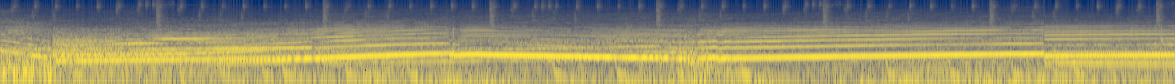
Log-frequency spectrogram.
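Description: Sport motorcycle engines accelerating on the road. The rider's engine climbs in pitch, eases off, dips and climbs again, with a gear change near the end, while other bikes run alongside.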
